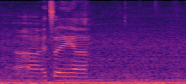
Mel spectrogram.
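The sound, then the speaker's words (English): Steady low engine rumble fills the cabin of a small blue Toyota pickup truck being driven, constant, while a voice speaks briefly over it near the start. “I'm in my car, or sorry, a truck. I'm kind of a truck guy. I'm in my little truck.”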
